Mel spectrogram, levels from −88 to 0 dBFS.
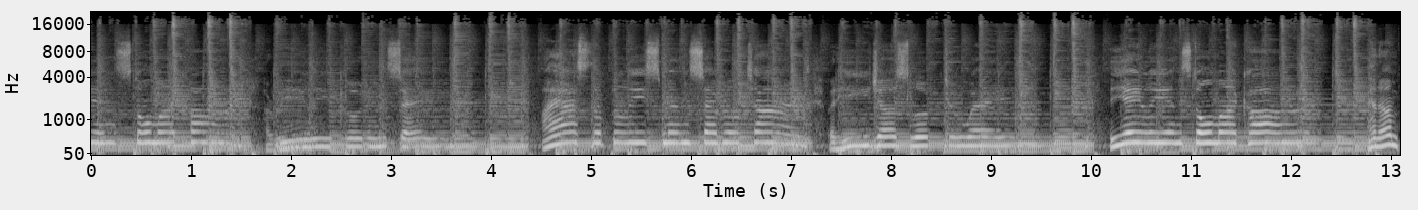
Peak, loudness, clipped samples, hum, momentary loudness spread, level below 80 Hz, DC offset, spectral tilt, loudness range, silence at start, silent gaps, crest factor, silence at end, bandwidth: -6 dBFS; -23 LUFS; under 0.1%; none; 7 LU; -42 dBFS; under 0.1%; -5 dB/octave; 3 LU; 0 s; none; 18 dB; 0 s; over 20 kHz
